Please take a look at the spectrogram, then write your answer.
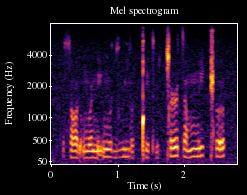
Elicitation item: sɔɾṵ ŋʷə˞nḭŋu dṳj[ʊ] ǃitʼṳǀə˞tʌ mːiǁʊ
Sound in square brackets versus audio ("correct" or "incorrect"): correct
